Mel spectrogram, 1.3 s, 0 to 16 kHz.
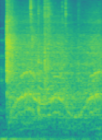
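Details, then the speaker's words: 2007 Audi B7 RS4 4.2L, first start of a replacement engine with no oil pressure. Brief rough start with a wavering metallic whirr sweeping up and down; it sounded awful. Owner suspects these starts may have caused damage; not confirmed. "I started it up 3 different times for, you know, a few seconds at a time, where the engine clearly had no oil pressure whatsoever, and it sounded awful."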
